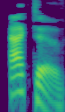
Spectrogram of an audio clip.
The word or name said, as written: ACTIVE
